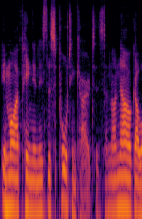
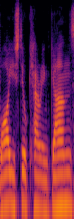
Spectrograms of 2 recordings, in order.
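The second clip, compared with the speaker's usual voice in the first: ordinary talk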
